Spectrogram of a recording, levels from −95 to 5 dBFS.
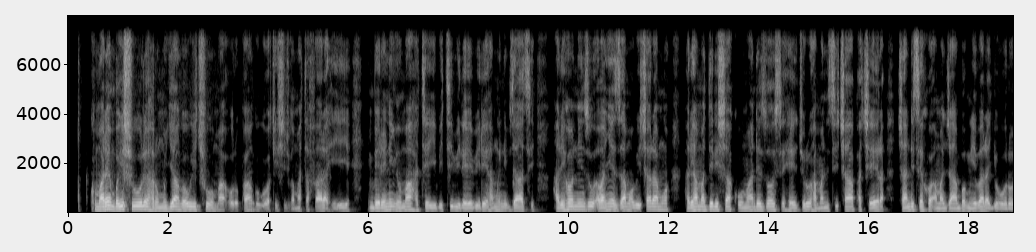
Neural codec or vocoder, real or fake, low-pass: vocoder, 44.1 kHz, 80 mel bands, Vocos; fake; 7.2 kHz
